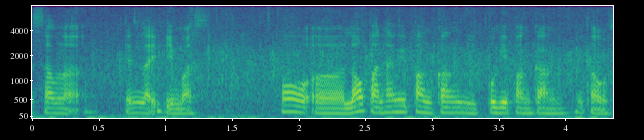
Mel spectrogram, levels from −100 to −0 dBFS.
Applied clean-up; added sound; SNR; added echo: none; Applause / Crowd; 14 dB; none.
